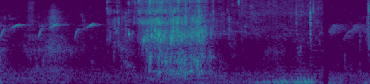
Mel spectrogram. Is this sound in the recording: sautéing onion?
no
